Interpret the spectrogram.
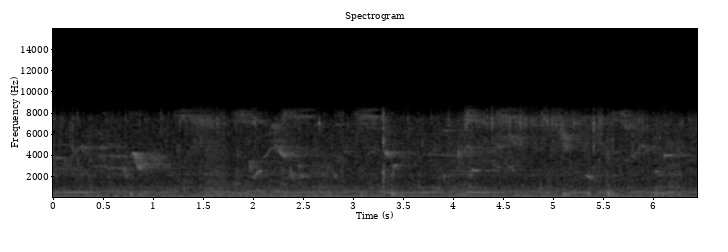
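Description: Near silence of a backyard: scattered faint bird chirps over low hiss, with a faint steady hum.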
